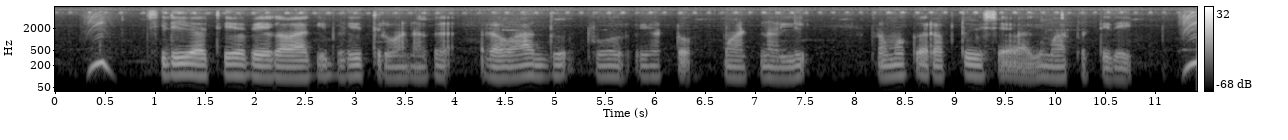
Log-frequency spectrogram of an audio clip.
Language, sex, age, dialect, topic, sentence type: Kannada, male, 18-24, Dharwad Kannada, agriculture, statement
